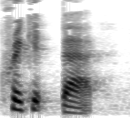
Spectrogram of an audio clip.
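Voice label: "cricket bat", English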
